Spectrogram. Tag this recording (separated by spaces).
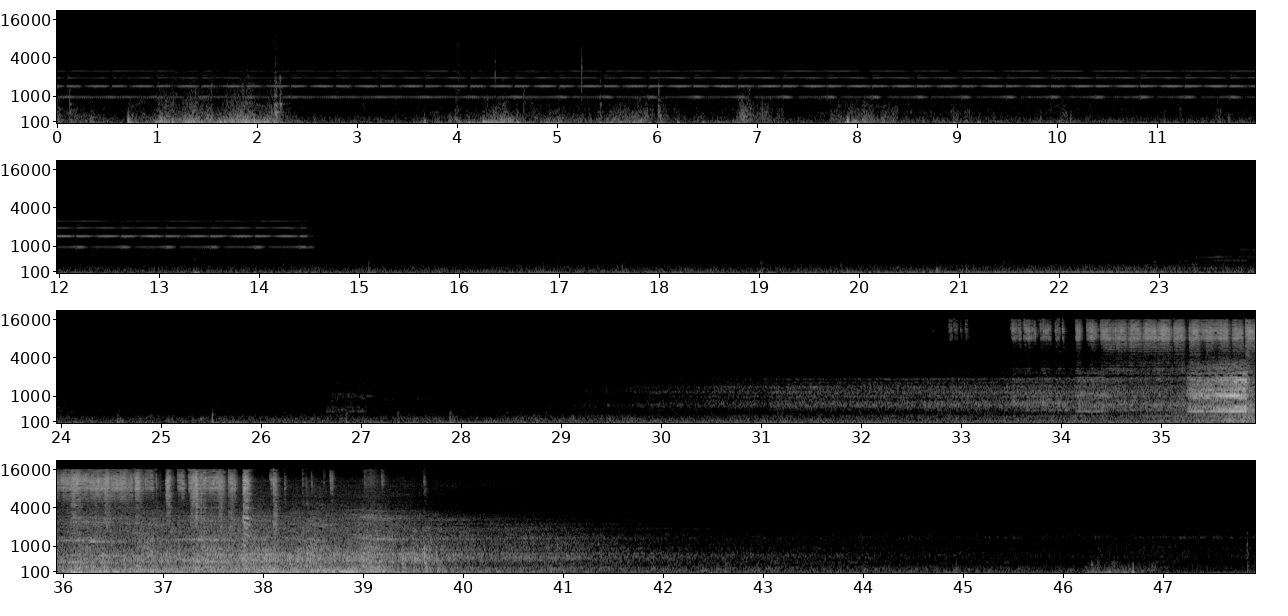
Metro Lightrail Field-Recording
